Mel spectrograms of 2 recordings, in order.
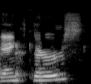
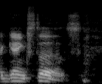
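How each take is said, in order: First: The R sound is clearly pronounced. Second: The R sound is dropped. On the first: It refers to mob gangsters. "the hard R" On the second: It refers to hip-hop gangstas. "the soft with the no R"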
